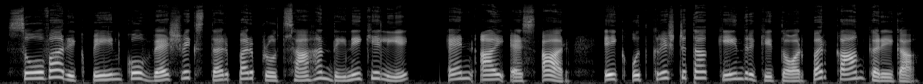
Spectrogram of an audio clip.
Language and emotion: Hindi, neutral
